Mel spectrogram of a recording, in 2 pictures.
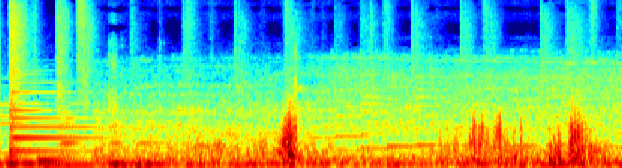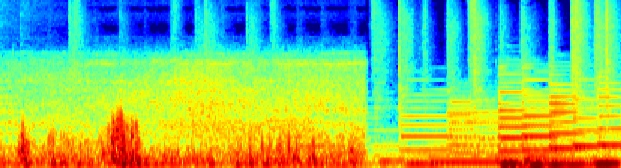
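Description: Wind buffeting the microphone, a rumbling noise with several stronger gusts, heard between stretches of piano background music. The music cuts out within the first second and comes back more than a second before the end.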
